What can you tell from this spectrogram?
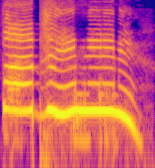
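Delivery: long high shout of the name. Pretend. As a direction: yell the name out.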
